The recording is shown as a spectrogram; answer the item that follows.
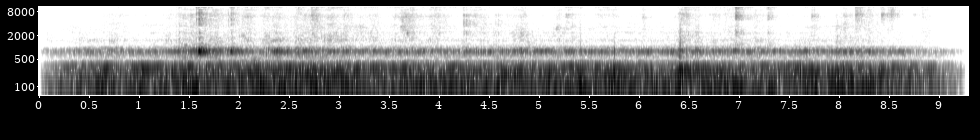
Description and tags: Chicken and cheese quesadilla part 2
Chicken and cheese quesadilla
cheese, Chicken, biting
